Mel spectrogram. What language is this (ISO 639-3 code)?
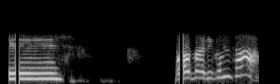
nep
